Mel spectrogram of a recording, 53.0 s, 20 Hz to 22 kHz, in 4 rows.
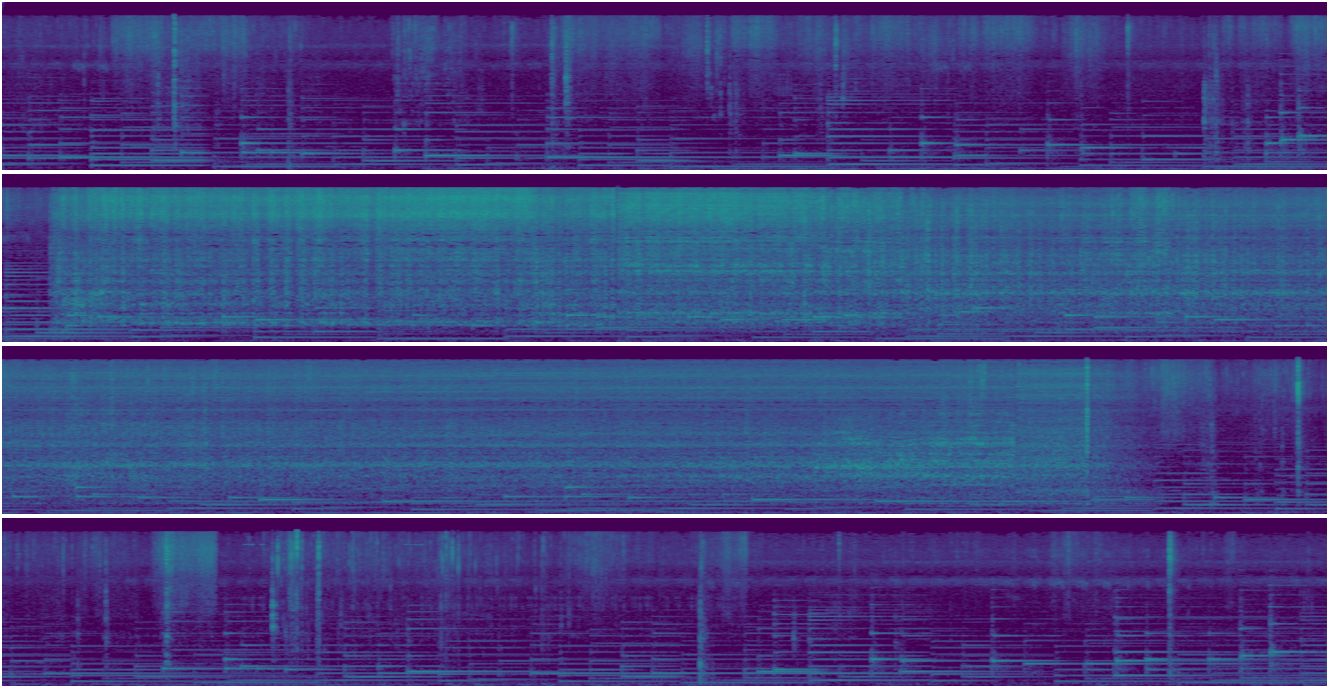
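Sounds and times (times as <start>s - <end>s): background music with plucked melody: 0.0s - 49.3s
electric blender running: 13.7s - 38.2s.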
